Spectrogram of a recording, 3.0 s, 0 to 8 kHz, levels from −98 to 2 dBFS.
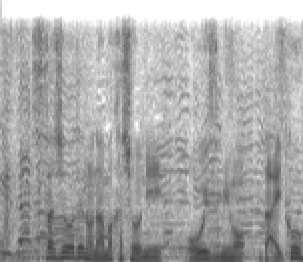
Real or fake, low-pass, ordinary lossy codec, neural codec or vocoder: real; 7.2 kHz; none; none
